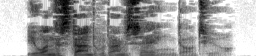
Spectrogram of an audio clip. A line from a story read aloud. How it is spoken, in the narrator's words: Grendel asked in a serious tone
